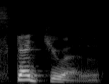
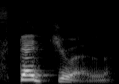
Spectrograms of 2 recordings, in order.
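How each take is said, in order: First: The word begins with a k sound. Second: The word begins with a k sound.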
